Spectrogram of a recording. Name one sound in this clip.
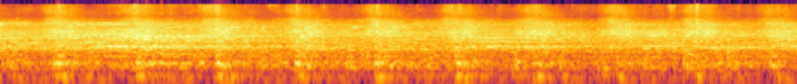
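A crowd beats drums in a steady rhythm.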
